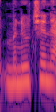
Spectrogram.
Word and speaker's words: Mnuchin: Mnuchin actually is how you say his name.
